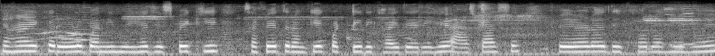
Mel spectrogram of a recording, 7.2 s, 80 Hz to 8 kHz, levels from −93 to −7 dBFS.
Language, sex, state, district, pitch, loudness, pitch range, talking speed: Hindi, female, Chhattisgarh, Balrampur, 235 Hz, -15 LUFS, 230-245 Hz, 190 wpm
